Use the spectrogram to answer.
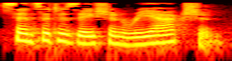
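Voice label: "sensitization reaction", English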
